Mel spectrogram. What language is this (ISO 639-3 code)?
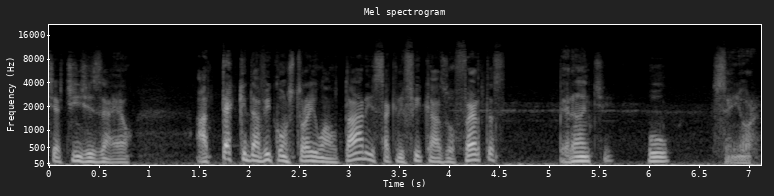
por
